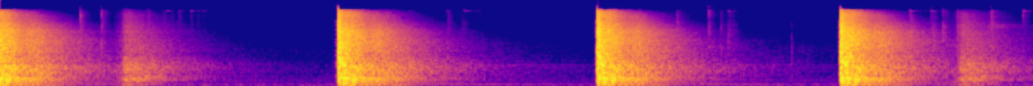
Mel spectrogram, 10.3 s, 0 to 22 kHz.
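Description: Century Arms AK-47 rifle fired semi-automatically, four single shots about two and a half seconds apart, each report ringing out with a long echo in the indoor range lane. A fainter bang follows about a second after the first shot and again near the end.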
